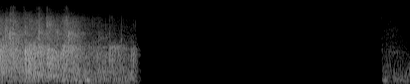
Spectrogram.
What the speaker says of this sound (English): if you would all join me in giving them a warm round of applause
